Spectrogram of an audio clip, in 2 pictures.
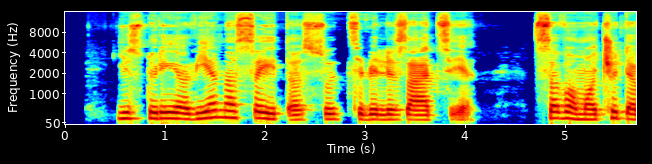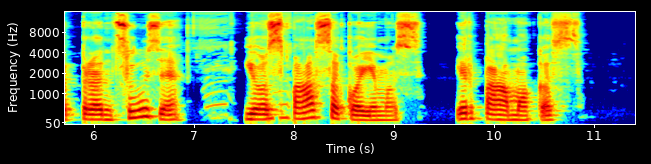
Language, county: Lithuanian, Šiauliai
